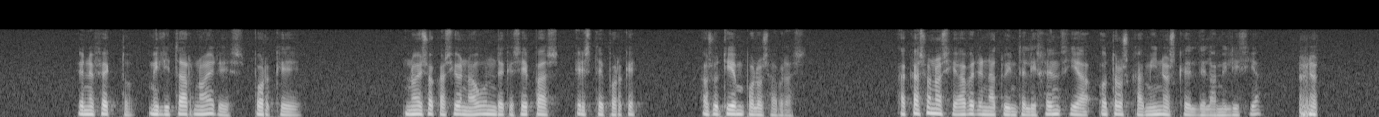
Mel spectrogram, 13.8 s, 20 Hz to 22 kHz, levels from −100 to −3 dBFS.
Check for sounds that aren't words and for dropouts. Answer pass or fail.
fail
